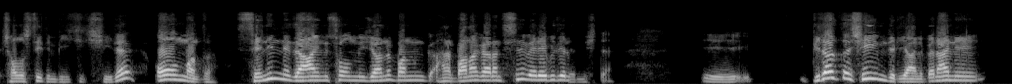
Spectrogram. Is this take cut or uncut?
cut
